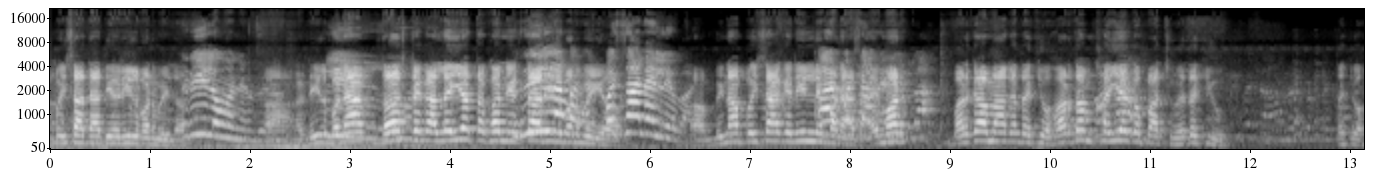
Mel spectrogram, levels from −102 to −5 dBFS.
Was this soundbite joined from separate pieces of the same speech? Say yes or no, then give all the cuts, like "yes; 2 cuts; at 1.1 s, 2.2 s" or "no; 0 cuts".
no; 0 cuts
